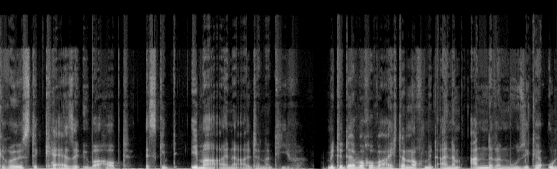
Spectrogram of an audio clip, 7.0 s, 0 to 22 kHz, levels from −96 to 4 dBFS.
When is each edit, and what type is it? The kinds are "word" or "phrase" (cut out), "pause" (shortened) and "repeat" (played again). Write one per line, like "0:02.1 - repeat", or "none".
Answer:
0:03.9 - pause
